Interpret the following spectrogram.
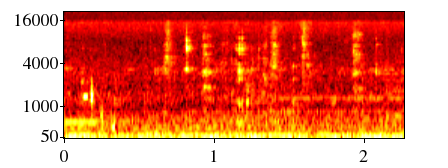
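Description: Faint chewing of a sticky mochi rice cake, with a few soft mouth clicks, over a steady low hum.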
